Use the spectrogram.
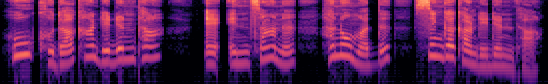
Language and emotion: Sindhi, neutral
